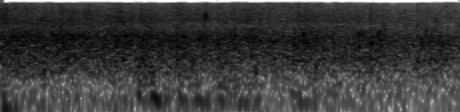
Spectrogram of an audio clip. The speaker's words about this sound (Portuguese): So give yourselves a hand for being an awesome church.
